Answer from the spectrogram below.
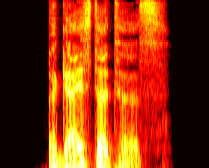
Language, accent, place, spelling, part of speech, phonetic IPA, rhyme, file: German, Germany, Berlin, begeistertes, adjective, [bəˈɡaɪ̯stɐtəs], -aɪ̯stɐtəs, De-begeistertes.ogg
- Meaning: strong/mixed nominative/accusative neuter singular of begeistert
